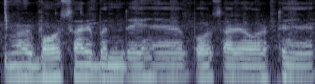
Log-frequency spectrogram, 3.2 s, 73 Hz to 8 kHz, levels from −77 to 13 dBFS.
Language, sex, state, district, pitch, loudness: Hindi, male, Bihar, West Champaran, 105 Hz, -18 LUFS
